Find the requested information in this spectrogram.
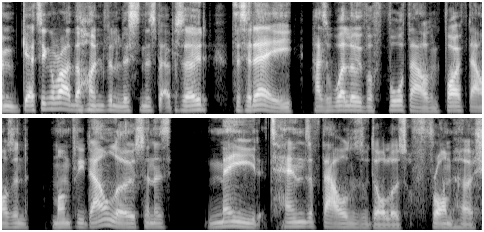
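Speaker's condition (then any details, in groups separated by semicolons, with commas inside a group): No condition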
